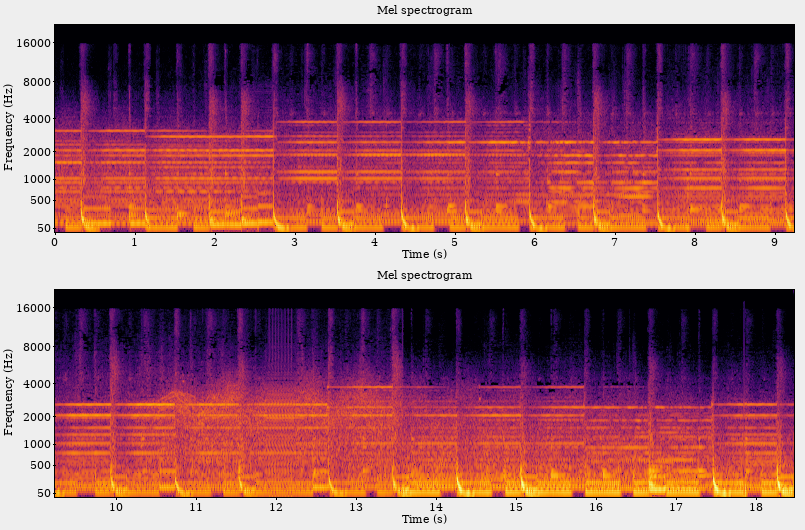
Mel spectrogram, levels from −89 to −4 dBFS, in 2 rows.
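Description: Brief glitches, with energy thrown to the wrong frequencies, mark a corrupt frame decoded at 5.92–5.94 s and again at 10.85 s. Damaged compressed frames were played anyway.

From 11.92 to 12.24 s a 40 ms piece repeats exactly eight times at 25 Hz. This is a system hang loop: playback kept cycling one buffer while the system froze.

From 13.59 s to the end the sound turns dull and muffled, about 11 dB down at 10 kHz relative to 1 kHz. De-emphasis was applied wrongly, cutting treble that had never been boosted or cutting it a second time.

More corrupt frame decoded glitches land inside that stretch, at 14.55 s and at 17.85–17.87 s.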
